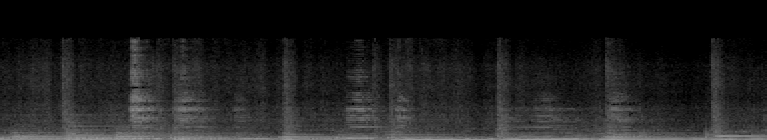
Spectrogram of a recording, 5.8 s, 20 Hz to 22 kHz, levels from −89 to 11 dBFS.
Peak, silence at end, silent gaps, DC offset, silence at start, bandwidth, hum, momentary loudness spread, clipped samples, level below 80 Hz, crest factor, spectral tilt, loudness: -18 dBFS; 0 s; none; under 0.1%; 0 s; 16 kHz; none; 6 LU; under 0.1%; -40 dBFS; 16 dB; -6 dB/octave; -34 LUFS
